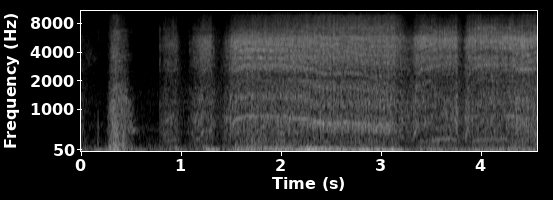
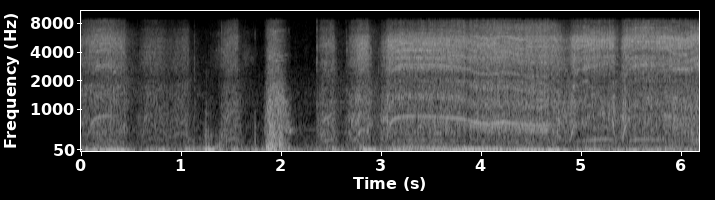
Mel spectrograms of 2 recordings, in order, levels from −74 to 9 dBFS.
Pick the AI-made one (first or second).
first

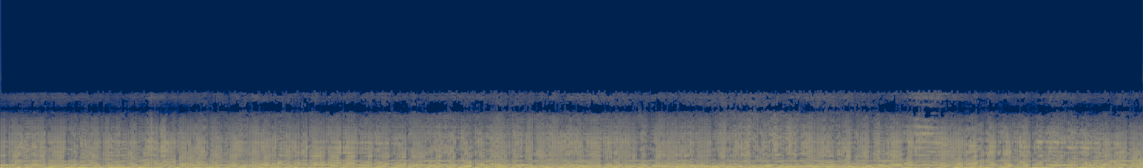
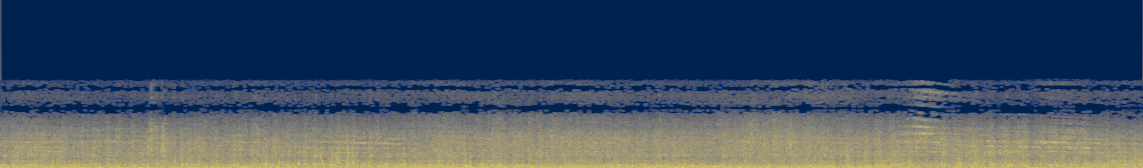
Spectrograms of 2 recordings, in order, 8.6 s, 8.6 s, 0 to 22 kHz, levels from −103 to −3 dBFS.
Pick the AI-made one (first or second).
first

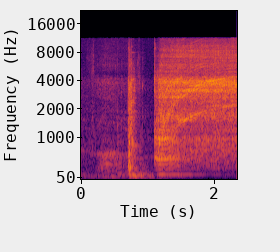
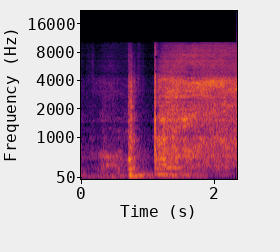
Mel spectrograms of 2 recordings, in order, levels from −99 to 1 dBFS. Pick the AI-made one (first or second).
second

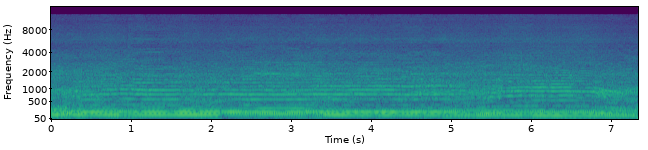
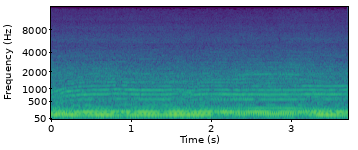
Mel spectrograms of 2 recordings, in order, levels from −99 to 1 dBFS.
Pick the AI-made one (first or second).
first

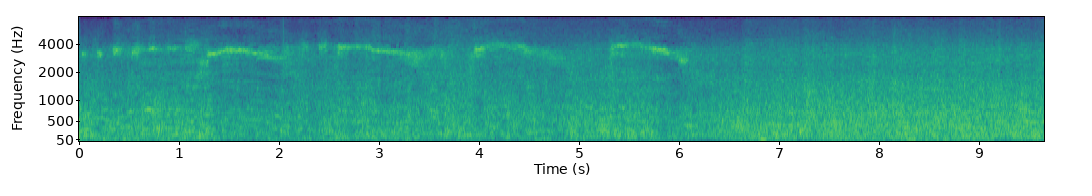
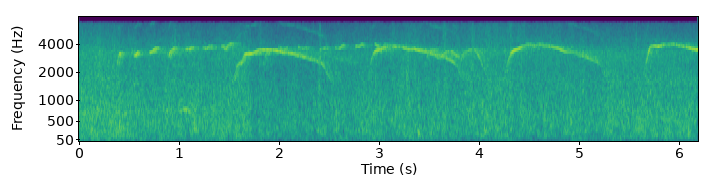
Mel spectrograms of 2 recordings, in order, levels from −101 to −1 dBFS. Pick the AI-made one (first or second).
first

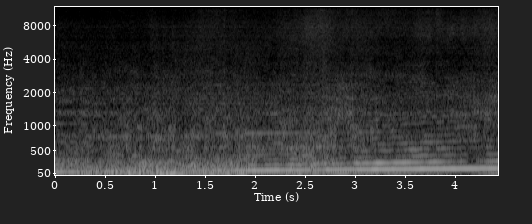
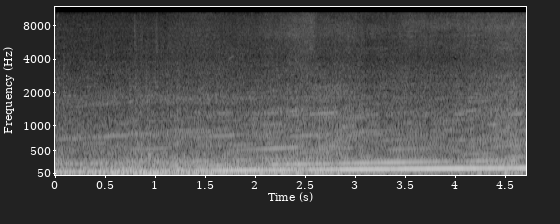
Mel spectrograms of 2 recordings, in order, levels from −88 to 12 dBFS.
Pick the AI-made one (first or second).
first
